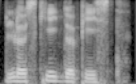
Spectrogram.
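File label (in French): "ski piste", French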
